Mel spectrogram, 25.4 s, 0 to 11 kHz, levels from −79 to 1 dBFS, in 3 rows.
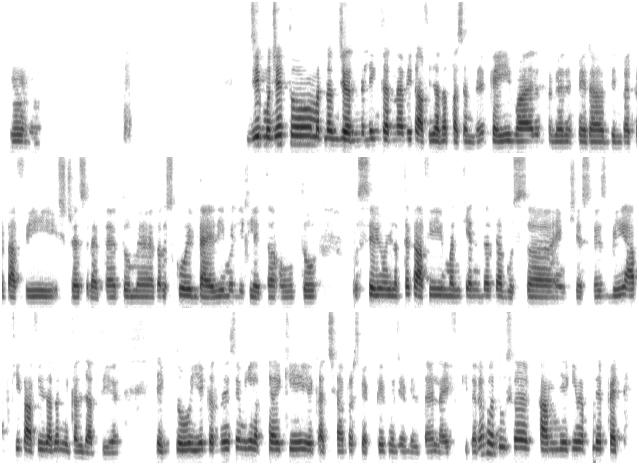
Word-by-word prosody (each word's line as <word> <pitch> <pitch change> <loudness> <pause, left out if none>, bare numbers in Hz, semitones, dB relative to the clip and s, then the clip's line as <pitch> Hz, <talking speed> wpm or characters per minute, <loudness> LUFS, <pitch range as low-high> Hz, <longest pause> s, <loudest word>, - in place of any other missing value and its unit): हुँ, 135 0 0 0.2
हुँ। 110 - -18 2.8
जी, 185 - +8
मुझे 180 +2 +7
तो 200 - +4 0.3
मतलब 170 -2 +4
जर्नलिंग 150 0 +5
करना 150 -1 +4
भी 155 - +2
काफ़ी 135 - +4
ज़्यादा 140 0 +5
पसंद 130 0 -2
है, - - -3
कई 135 +1 +2
बार 135 0 +4 0.2
अगर 130 -1 -1 0.2
मेरा 130 0 +1 0.2
दिन 125 -1 -6
भर 125 -1 -2
में 135 - -9
काफ़ी 130 +1 -2
स्ट्रेस - - -3
रहता 125 - -3
है 125 - 0
तो 135 - -2
मैं 130 0 -2
अगर 125 - -4
उसको 145 -1 +1
एक 140 - +2
डायरी 125 +1 +3
में 130 - -3
लिख 125 - -12
लेता 125 0 -1
हूँ 125 0 -8
तो, 130 0 -2 0.5
उससे 150 - +2
भी 145 - +1
मुझे 140 -1 0
लगता 135 +3 -1
है - - -2
काफ़ी 145 -1 +3
मन 135 0 -1
के - - -1
अंदर 135 0 -3
का 140 - +2
गुस्सा 130 +2 -4 0.3
एंक्शसनेस 130 +2 -9
भी 140 +3 0
आपकी 140 +4 -4
काफ़ी 150 +2 +2
ज़्यादा 150 +1 +2
निकल 130 -2 -3
जाती 115 0 -3
है। 120 - -4 0.6
एक - - -7
तो 145 0 +4
ये 145 +1 +2
करने 155 +2 +1
से 175 +3 -3
मुझे 165 0 0
लगता 155 +1 0
है 150 - +3
कि 155 - -2 0.2
एक 145 - -5
अच्छा 135 - -3
पर्स्पेक्टिव 140 0 -5
मुझे 135 0 -7
मिलता 120 +1 -8
है 135 +1 -5
लाइफ़ 120 -1 -5
की - - -19
तरफ़ 195 - -2
और 210 - +3
दूसरा 175 -1 +2 0.2
काम 150 0 +3
ये - - +3
है 155 - +2
कि 160 - +1
मैं 160 - +3
अपने 155 0 -1
पेट 280 - +1
140 Hz, 190 wpm, -23 LUFS, 130-155 Hz, 2.8 s, जी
